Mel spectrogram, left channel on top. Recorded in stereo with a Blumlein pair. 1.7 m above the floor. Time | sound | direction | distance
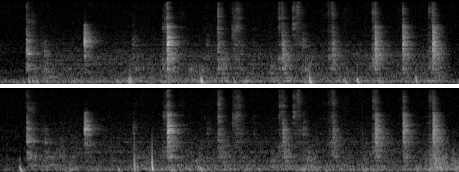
0.3 | chopping | 65° left | 1.2 m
